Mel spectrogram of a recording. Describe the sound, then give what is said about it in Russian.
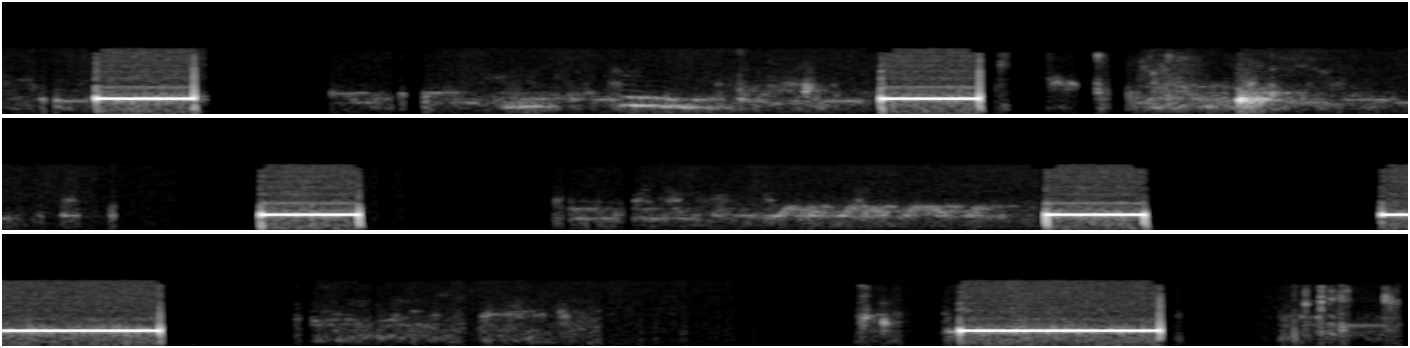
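A telephone ringback tone, heard while waiting for an answer after an office's automated line asks the caller to dial an extension, repeats about six times, each roughly one-second steady mid-pitched beep separated by a few seconds of quieter line noise and faint murmuring. “Подождите ответа абонента.”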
